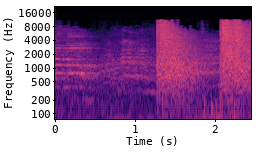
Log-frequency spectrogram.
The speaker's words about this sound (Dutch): Met zijn kielzog honderden agenten van de Guardia Civil. En ze schreeuwen en lossen ehm, geweerschoten in het parlement.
